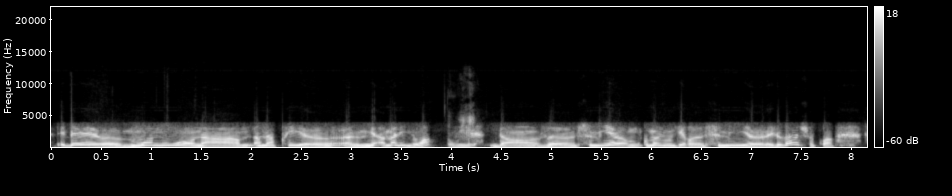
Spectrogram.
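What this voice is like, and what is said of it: Southern French accent. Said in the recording (French): “vous avez un bel accent, vous appelez du sud de la France”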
